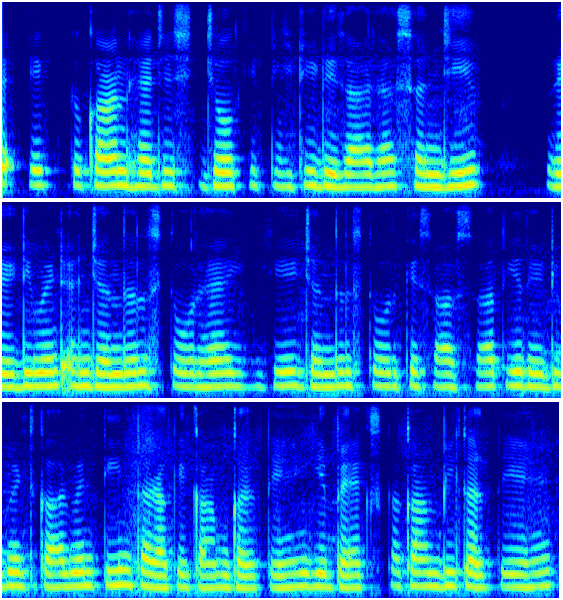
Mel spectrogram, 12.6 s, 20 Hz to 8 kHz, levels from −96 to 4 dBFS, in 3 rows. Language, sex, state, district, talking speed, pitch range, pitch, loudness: Hindi, female, Uttar Pradesh, Jyotiba Phule Nagar, 170 wpm, 195-210 Hz, 205 Hz, -36 LUFS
